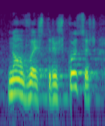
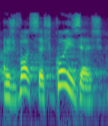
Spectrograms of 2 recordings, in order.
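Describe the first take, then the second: First: Said in the usual way. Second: As vossas coisas said the Portuguese way; Portuguese as vossas coisas, lowered voice; Portuguese pronunciation. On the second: Shown as a demonstration. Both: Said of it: "En portugués no es vuestras cosas".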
